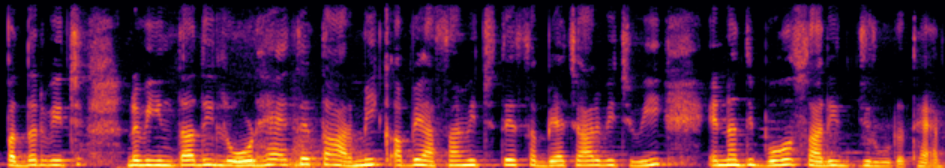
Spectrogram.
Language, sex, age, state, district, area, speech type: Punjabi, female, 30-45, Punjab, Amritsar, urban, spontaneous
